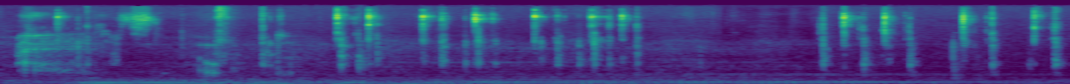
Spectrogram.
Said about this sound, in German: Sorry, dass meine Tastatur so laut ist.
